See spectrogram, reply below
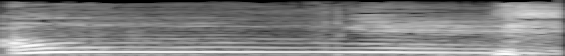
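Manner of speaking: mock, high, drawn-out sound of dawning realization.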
